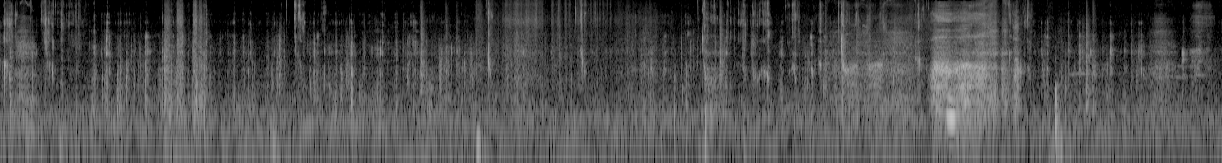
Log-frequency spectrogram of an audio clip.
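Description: Close, intimate bites and crunchy chewing of a huge double cheeseburger in an eating ASMR session, with repeated soft chomps and mouth sounds over a quiet background.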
